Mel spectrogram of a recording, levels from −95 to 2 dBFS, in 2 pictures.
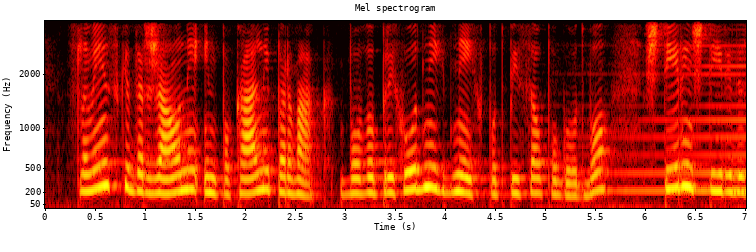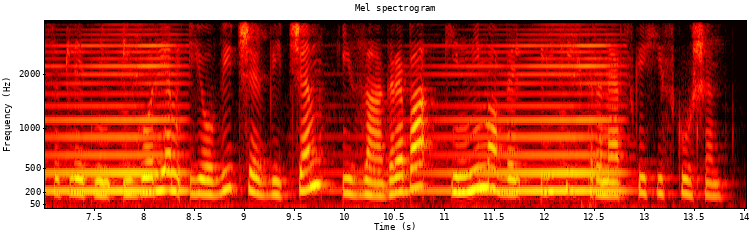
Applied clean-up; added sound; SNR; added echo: none; Bowed string instrument; 3 dB; none.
